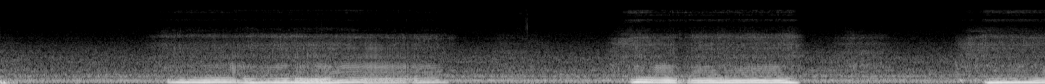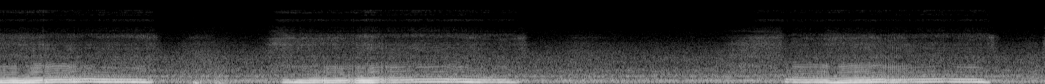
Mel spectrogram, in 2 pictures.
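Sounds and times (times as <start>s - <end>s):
steady low hum: 0.0s - 20.9s
person snoring loudly: 1.5s - 4.6s, 6.1s - 8.1s, 9.6s - 12.1s, 13.1s - 15.8s, 17.8s - 20.9s.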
